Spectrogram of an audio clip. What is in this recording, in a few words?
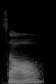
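"zao" Mandarin Chinese pinyin voice, second tone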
